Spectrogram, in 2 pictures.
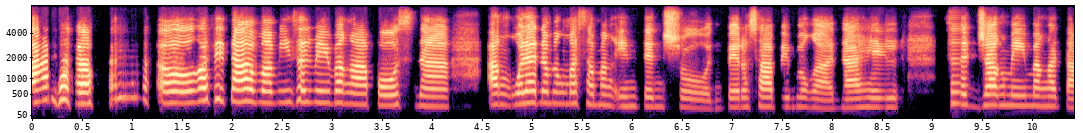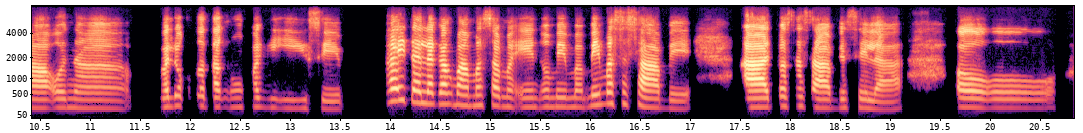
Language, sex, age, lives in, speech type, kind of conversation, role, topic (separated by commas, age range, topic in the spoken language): Filipino, female, 35-39, Philippines, conversation, unstructured, none, Paano nakaapekto ang midyang panlipunan sa iyong damdamin?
